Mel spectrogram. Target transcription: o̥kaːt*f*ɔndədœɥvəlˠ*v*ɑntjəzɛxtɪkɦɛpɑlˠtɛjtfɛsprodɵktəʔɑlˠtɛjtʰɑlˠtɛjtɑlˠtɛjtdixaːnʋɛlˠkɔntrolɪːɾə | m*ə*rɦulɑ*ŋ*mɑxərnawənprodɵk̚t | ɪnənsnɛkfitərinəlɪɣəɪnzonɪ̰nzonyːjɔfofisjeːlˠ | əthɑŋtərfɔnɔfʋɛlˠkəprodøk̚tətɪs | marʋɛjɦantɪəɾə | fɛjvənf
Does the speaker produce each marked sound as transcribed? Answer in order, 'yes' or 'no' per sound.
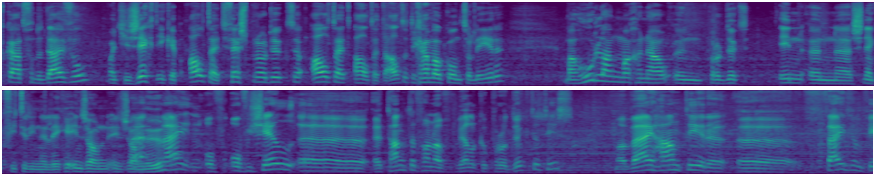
yes, no, no, yes

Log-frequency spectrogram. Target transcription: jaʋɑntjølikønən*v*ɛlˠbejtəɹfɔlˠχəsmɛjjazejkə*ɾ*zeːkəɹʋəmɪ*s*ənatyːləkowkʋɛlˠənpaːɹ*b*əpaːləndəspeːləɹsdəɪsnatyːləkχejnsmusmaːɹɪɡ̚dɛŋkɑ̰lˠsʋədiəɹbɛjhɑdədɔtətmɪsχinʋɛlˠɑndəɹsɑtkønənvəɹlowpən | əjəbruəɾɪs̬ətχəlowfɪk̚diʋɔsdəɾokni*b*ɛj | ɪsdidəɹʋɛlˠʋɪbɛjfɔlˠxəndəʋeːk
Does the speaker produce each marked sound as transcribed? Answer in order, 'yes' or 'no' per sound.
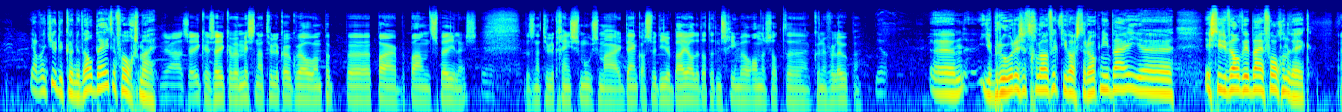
no, no, yes, yes, yes

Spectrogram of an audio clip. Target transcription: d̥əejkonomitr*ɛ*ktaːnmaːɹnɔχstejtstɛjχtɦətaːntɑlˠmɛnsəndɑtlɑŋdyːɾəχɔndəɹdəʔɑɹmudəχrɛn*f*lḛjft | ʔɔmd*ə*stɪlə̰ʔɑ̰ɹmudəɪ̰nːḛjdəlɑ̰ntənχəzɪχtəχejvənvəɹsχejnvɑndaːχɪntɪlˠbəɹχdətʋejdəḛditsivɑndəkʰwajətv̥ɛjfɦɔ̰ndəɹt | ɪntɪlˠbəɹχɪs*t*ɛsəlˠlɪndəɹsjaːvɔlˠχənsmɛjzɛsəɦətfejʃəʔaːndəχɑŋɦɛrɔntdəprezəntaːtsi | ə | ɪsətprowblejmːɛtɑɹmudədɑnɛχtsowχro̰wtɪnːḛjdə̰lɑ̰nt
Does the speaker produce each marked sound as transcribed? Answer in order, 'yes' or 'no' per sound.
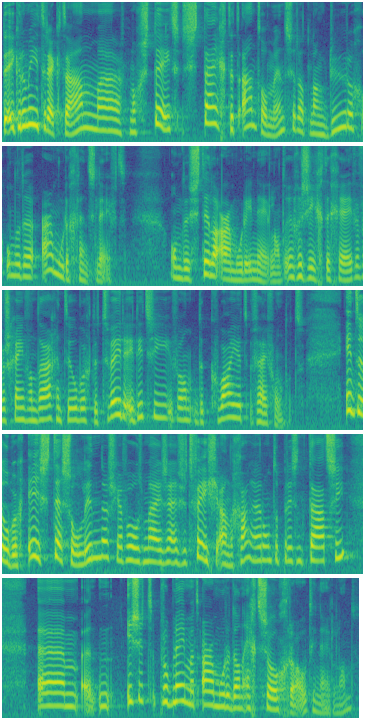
yes, no, yes, yes

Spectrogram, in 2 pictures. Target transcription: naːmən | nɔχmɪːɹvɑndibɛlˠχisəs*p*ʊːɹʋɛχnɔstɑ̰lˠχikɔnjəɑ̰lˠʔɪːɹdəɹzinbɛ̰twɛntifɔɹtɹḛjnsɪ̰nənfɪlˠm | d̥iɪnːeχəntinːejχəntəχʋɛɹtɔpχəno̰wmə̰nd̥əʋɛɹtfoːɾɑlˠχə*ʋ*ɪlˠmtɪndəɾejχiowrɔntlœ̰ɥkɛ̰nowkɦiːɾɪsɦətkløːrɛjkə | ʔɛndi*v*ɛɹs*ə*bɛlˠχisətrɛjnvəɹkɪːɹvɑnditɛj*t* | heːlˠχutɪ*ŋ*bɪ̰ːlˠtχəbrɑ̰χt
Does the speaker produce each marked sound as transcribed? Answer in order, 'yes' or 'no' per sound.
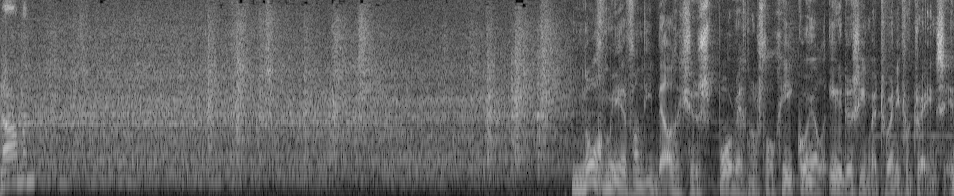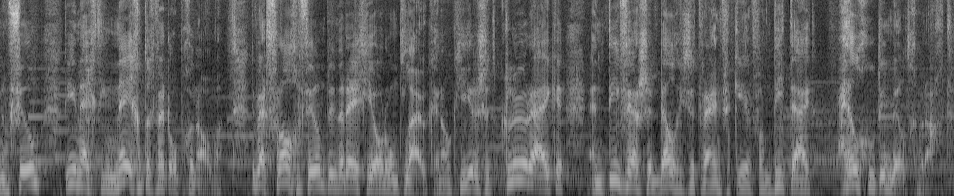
yes, no, yes, yes, yes, no

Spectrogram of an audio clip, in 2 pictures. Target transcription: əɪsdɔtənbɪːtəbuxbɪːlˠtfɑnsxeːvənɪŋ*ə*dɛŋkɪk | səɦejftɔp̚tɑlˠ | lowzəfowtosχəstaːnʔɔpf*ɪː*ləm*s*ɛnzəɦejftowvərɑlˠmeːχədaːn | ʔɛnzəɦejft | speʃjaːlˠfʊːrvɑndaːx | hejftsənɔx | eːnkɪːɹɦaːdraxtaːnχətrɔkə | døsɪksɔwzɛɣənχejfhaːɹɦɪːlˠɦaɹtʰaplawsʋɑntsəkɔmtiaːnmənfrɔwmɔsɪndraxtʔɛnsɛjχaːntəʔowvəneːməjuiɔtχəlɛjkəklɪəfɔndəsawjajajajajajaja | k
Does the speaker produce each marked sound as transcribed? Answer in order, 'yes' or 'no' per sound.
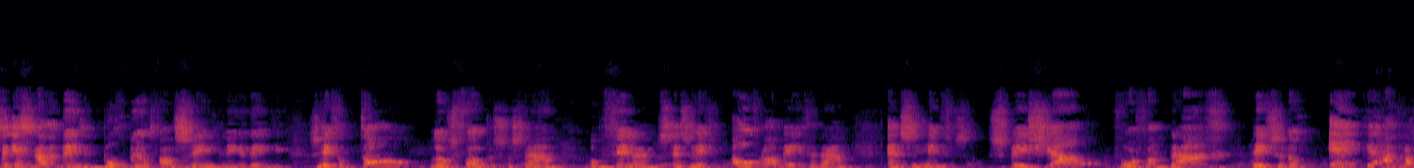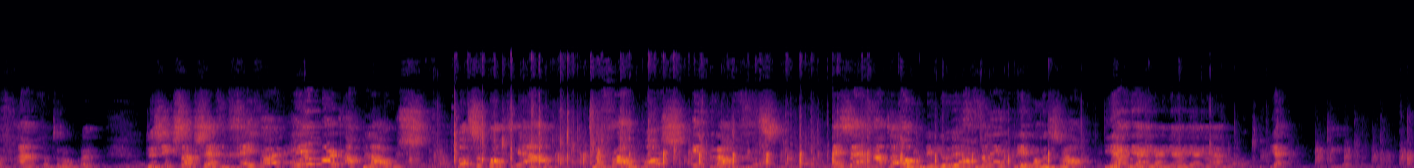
yes, no, yes

